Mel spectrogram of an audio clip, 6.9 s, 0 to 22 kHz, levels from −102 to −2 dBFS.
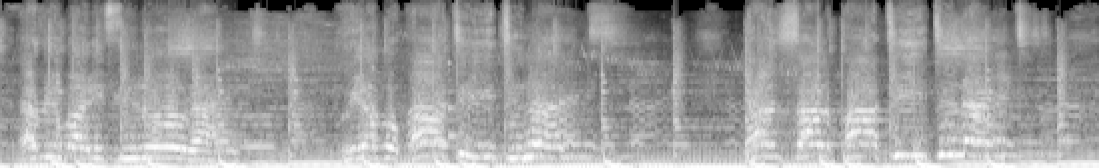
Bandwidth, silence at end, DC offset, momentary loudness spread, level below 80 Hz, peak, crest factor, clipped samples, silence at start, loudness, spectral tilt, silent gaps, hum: over 20 kHz; 0 s; under 0.1%; 4 LU; -8 dBFS; 0 dBFS; 6 dB; 7%; 0 s; -7 LUFS; -5 dB/octave; none; none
